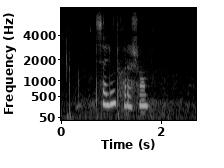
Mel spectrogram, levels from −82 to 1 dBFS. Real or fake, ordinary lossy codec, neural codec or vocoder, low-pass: real; none; none; 7.2 kHz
